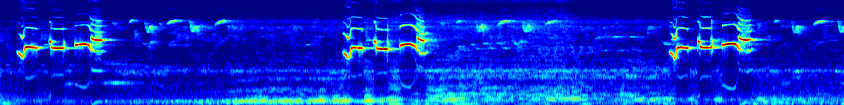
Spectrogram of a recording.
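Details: Oriental magpie-robin song as a stimulus for silent or lazy magpie-robins: three loud phrases of clear whistles and sharp upswept notes, roughly every four seconds, separated by softer high chirps and a faint low hum.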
